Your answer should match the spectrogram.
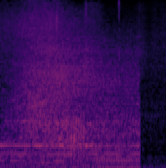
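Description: Intro jingle: sustained music tones with a car sound effect swelling over them in the middle, both cutting off suddenly near the end.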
